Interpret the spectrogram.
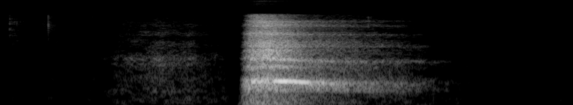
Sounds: Sigh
